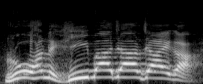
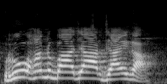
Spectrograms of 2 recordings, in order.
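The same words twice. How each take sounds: First: ही and बाजार said high, loud and slow; teacher punches ही in "Rohan ही बाजार जाएगा"; stress on ही. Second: Said in the usual way. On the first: Shown as a demonstration. Teacher demonstrating stress on ही for students, emphatic. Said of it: "जब शब्द पे जोर डालते हैं". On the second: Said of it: "और example देखो".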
